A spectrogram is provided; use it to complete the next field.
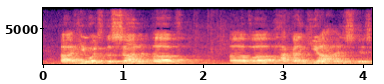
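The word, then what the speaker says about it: Hacaliah: He was the son of Hakaliah, is how you say his name.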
